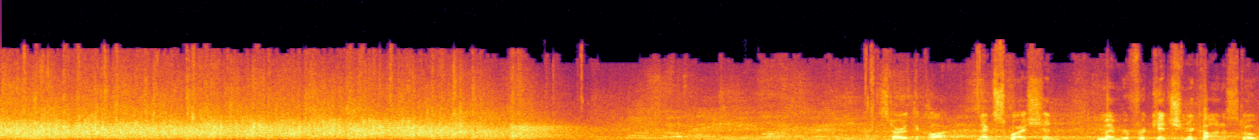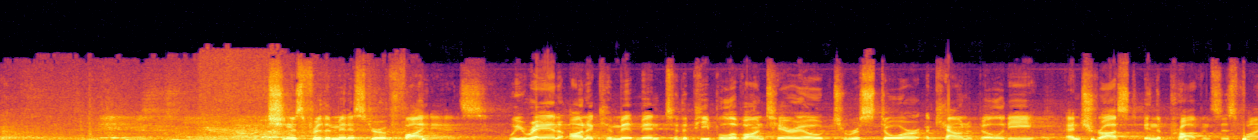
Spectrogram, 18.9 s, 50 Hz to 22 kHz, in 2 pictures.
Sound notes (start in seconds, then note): 0.0 applause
